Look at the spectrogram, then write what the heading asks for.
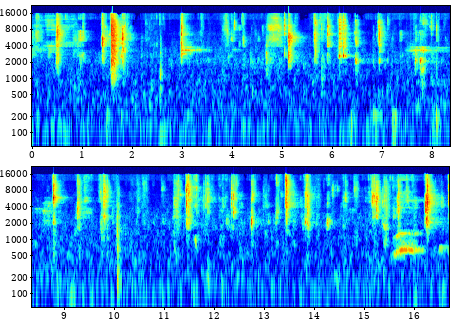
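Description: Close-miked eating sounds of two people eating roti, rice and pea curry by hand: irregular wet chewing clicks and lip smacks. There is a brief vocal sound near the end.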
